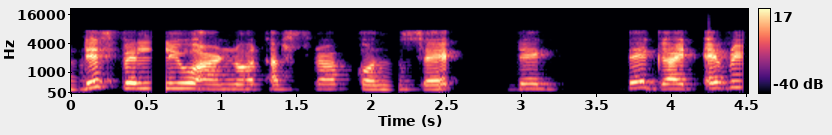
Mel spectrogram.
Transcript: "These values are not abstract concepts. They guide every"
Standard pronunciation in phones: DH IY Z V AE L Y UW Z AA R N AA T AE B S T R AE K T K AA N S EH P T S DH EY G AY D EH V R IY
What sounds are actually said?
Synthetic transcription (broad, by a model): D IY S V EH L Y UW AA R N AA T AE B S T R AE K T K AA N S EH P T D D EY G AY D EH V R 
